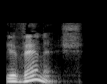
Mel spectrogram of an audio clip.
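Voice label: "evanish", British English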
